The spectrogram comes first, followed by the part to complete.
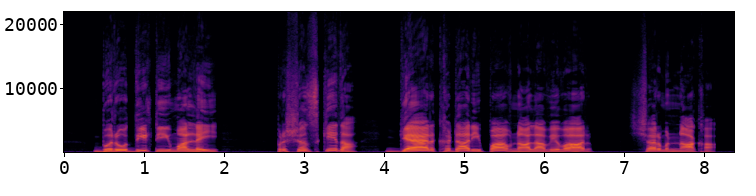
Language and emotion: Dogri, disgusted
